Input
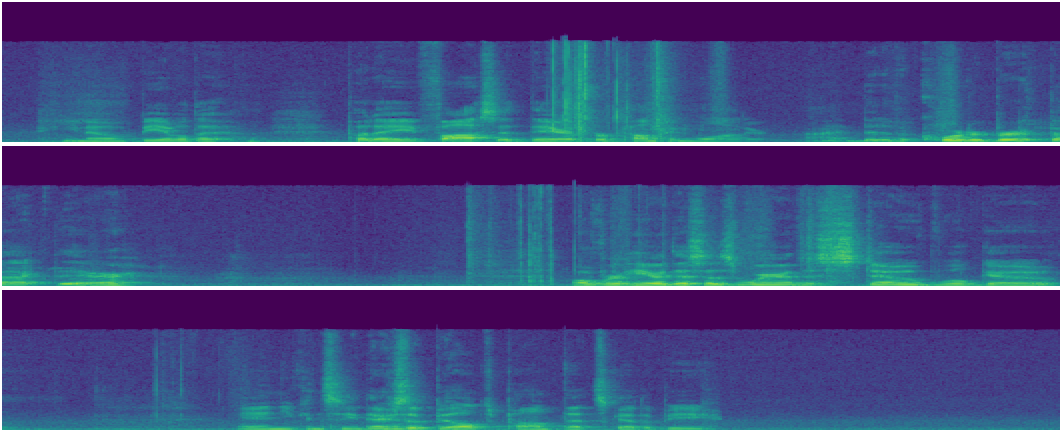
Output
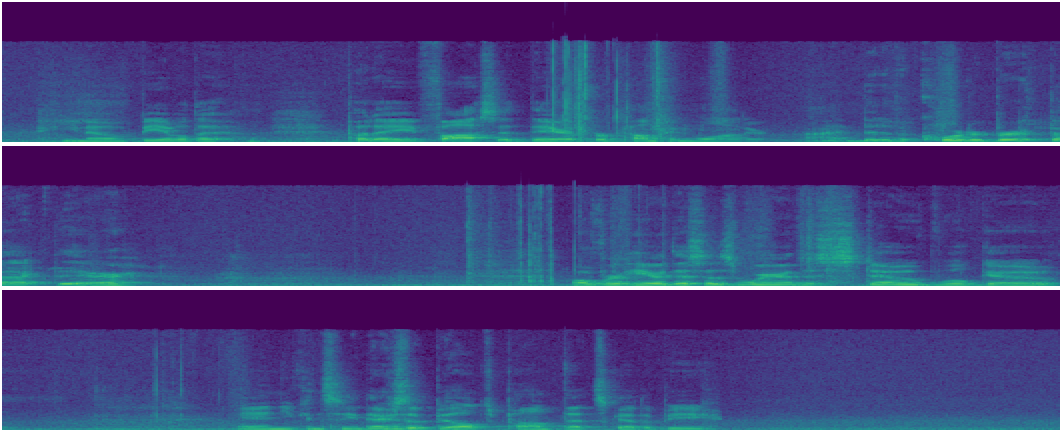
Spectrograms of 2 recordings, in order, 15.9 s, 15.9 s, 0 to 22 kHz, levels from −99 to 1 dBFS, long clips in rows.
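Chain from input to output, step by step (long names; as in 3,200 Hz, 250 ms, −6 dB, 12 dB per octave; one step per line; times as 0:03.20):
multiband upward and downward compressor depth 40%
level −7.5 dB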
